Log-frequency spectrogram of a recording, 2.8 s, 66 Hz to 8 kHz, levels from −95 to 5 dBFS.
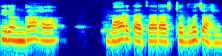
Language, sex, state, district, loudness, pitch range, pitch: Marathi, female, Maharashtra, Dhule, -17 LUFS, 240-280 Hz, 260 Hz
